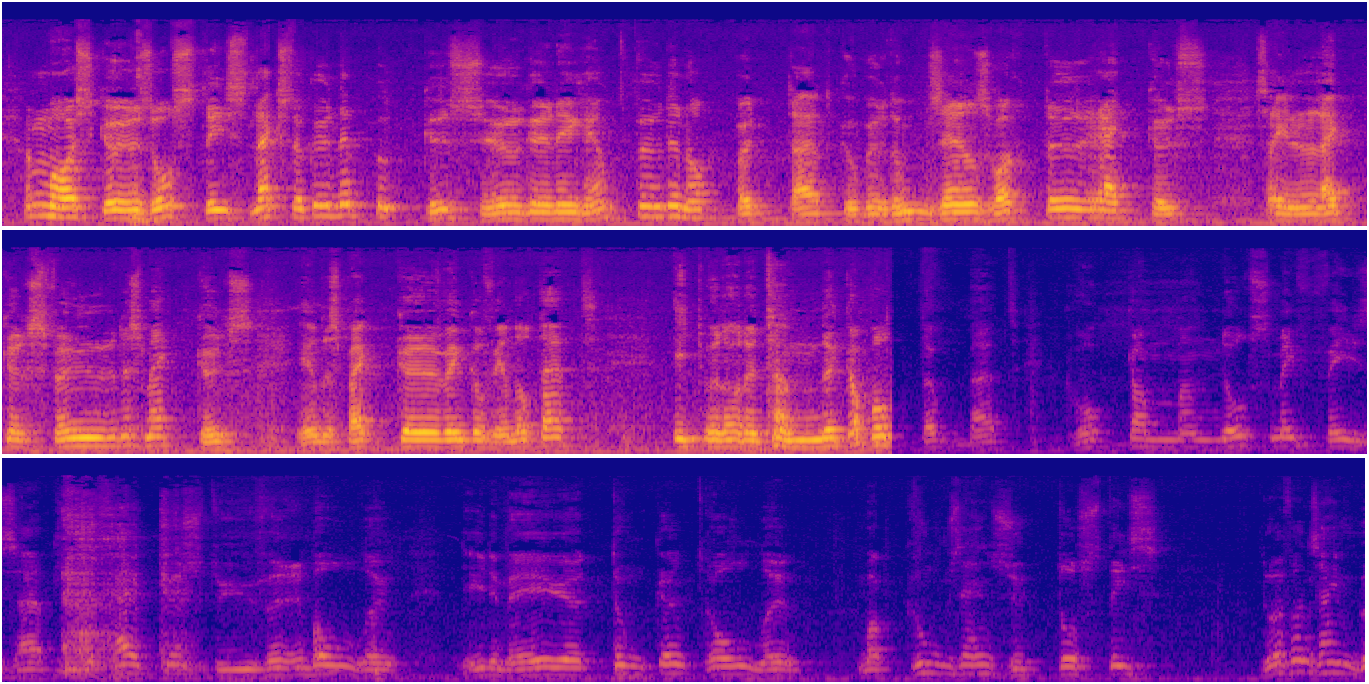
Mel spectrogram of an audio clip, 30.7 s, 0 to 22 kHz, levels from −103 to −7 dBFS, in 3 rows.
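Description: From 16.9 s to the end, the sound collapses in mono, dropping by about 24 dB. What remains is faint. The likely cause is one channel inverted. Reversed polarity makes the shared centre content cancel when the channels are summed.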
